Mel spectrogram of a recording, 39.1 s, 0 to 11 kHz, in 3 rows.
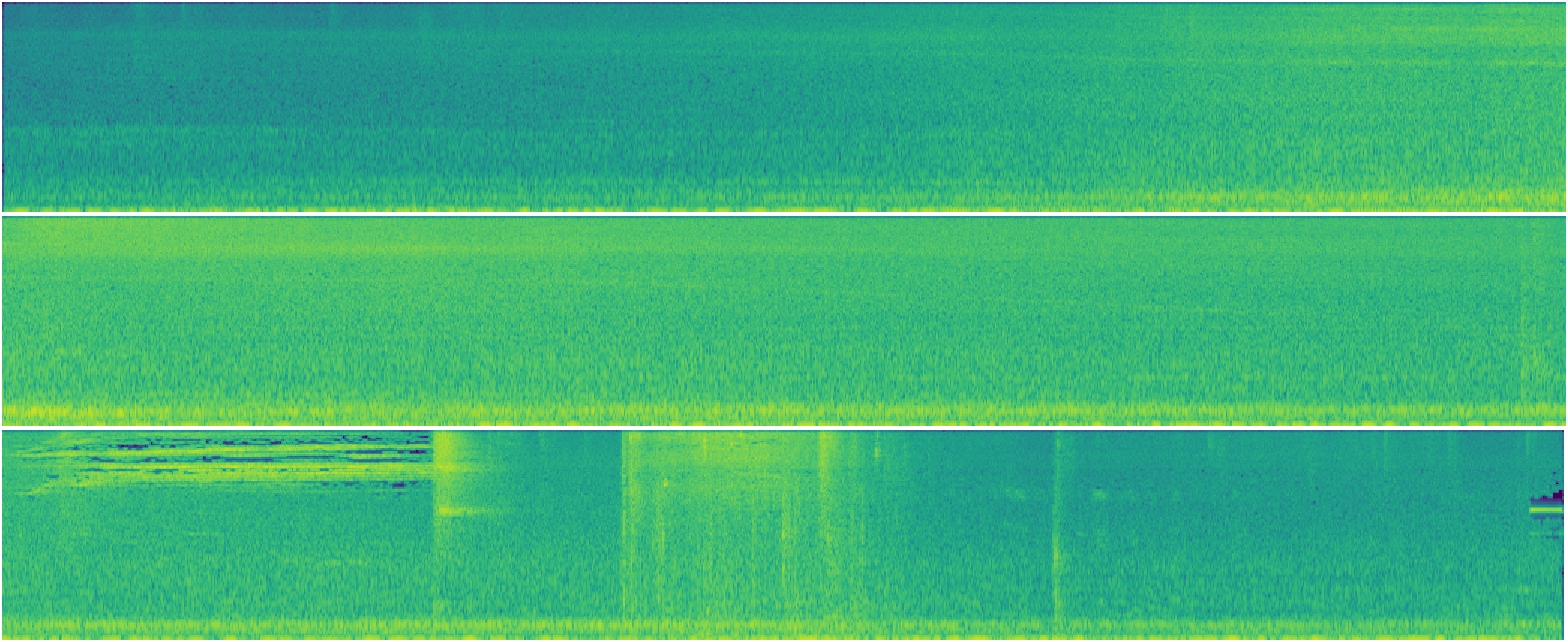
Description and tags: Arrival and door opening a subway train in Rome. I used Tascam Dr-05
